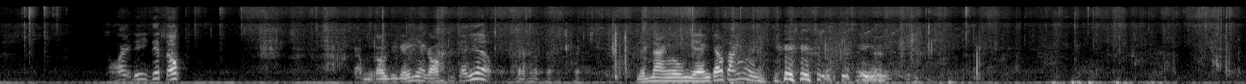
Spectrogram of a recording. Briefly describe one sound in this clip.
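Footsteps crunch on dry leaves.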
